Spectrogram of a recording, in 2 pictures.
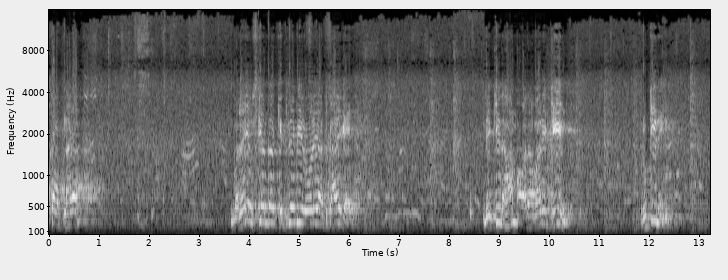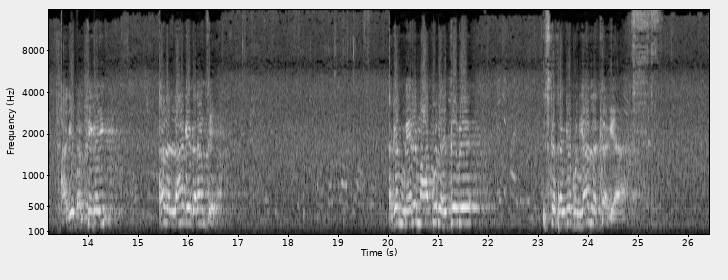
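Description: A middle-aged man speaks forcefully into a microphone, in bursts with pauses, through a loudspeaker outdoors.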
